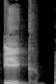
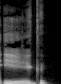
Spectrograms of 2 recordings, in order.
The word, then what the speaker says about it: egg: I pronounce it eeg. – Oh, wait, did she turn into an egg? I don't remember what happened. – She turned into an eeg. – An eeg. That's how you pronounce it where I was born. – Where was that? – Not relevant.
